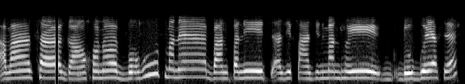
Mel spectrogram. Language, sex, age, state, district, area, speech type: Assamese, female, 45-60, Assam, Dhemaji, rural, conversation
